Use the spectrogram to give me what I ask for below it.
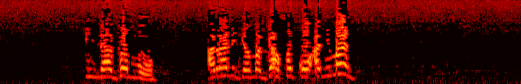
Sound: speaking language

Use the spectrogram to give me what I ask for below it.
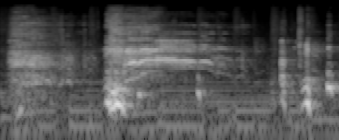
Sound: laughs

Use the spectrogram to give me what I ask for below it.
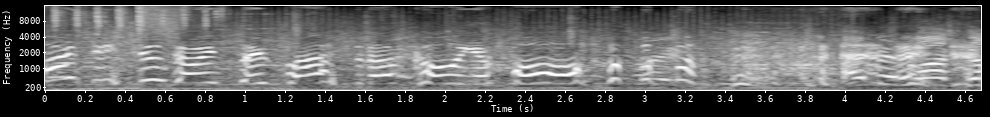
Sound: laughing

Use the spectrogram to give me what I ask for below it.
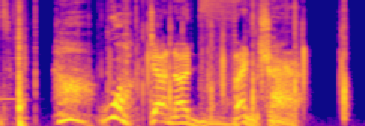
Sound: applause

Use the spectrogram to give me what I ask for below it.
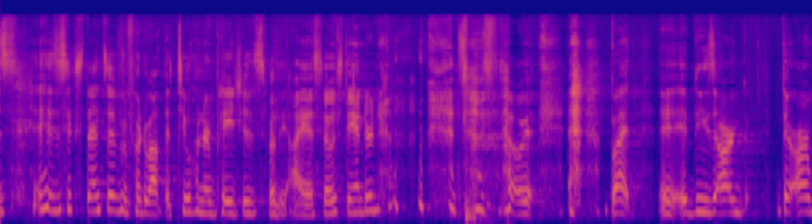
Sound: laughs

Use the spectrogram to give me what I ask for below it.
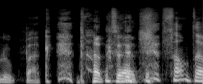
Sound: laughter

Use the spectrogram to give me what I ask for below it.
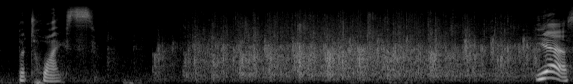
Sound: applause

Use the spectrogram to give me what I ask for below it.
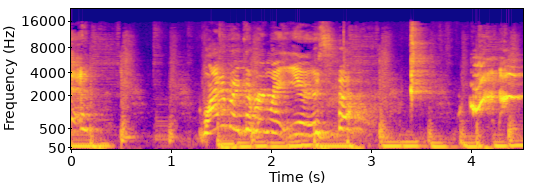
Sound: laughing

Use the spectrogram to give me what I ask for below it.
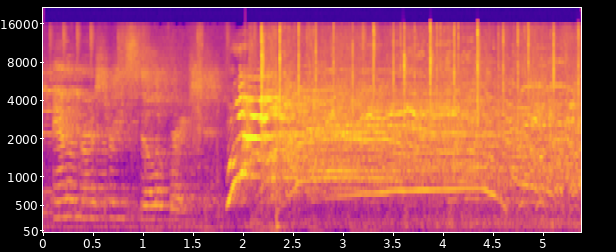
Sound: applause

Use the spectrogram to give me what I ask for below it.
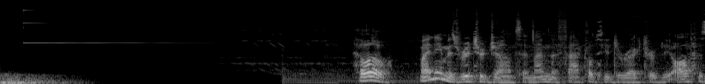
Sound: Bell dings with appearance of Destination Harper

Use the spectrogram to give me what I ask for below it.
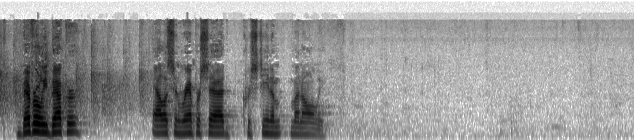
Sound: applause

